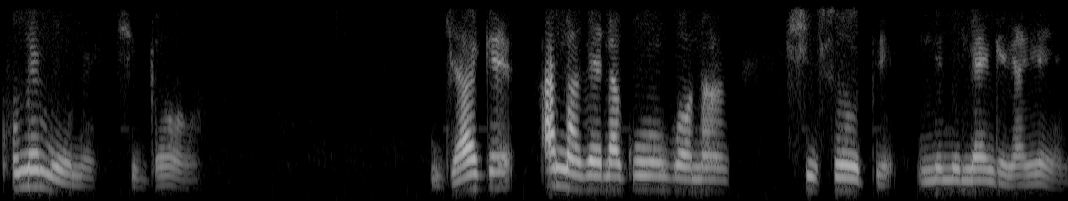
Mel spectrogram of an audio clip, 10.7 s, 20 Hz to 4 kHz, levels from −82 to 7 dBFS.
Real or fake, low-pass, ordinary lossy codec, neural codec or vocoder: real; 3.6 kHz; none; none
